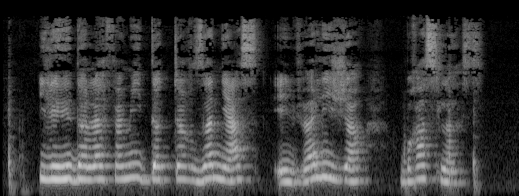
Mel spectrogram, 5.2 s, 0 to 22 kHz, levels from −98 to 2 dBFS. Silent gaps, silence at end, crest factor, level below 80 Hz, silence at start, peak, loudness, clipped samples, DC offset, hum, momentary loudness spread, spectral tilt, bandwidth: none; 0.4 s; 18 dB; -72 dBFS; 0.1 s; -12 dBFS; -29 LUFS; under 0.1%; under 0.1%; none; 13 LU; -3 dB/octave; 16.5 kHz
